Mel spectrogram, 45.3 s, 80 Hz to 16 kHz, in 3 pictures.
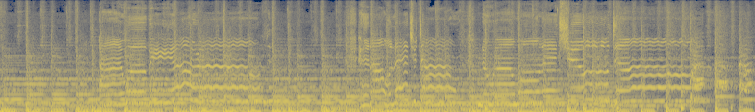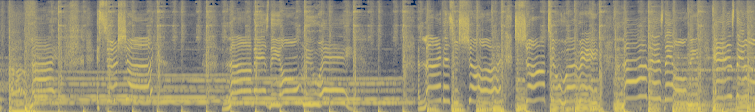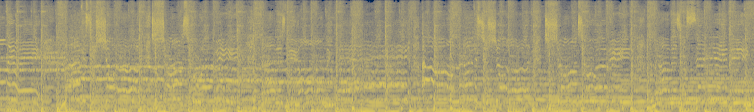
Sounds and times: Happy music: 0.0s - 45.2s.

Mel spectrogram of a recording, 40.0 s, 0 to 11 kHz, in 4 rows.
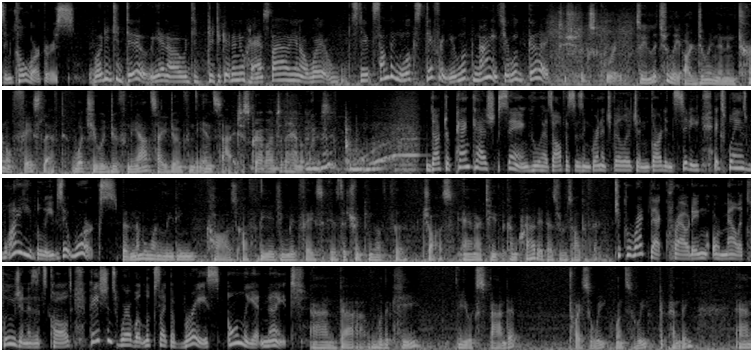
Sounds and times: Speech: 0.0s - 14.4s, 15.7s - 36.9s
Inside, small room: 0.0s - 39.9s.

